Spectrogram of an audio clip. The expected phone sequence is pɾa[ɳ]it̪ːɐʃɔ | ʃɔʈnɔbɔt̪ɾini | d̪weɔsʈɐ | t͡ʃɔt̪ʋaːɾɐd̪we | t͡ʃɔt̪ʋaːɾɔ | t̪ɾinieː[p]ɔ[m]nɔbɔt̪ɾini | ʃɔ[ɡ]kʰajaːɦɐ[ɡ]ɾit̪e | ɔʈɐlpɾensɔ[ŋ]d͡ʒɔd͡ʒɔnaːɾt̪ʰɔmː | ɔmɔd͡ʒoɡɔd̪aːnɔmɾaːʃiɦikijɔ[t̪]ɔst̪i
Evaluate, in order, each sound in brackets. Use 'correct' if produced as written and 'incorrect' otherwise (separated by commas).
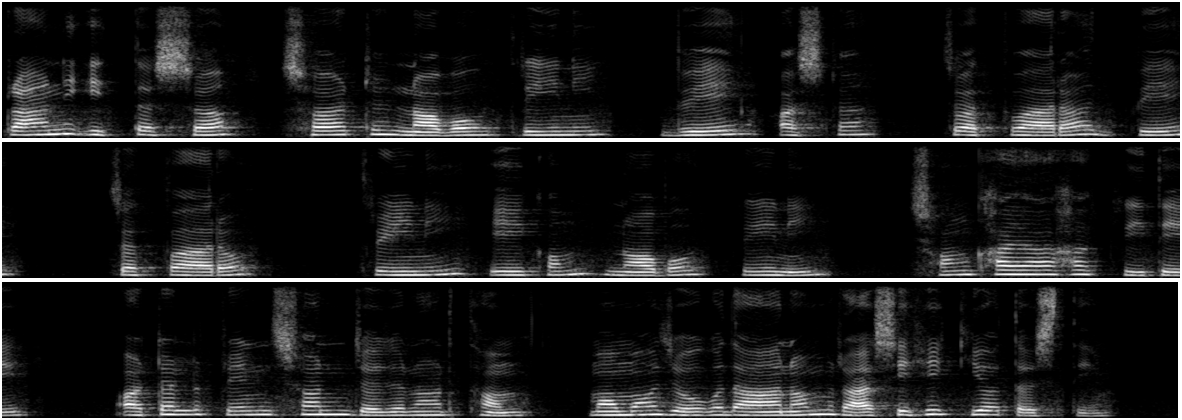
incorrect, incorrect, correct, incorrect, incorrect, incorrect, correct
